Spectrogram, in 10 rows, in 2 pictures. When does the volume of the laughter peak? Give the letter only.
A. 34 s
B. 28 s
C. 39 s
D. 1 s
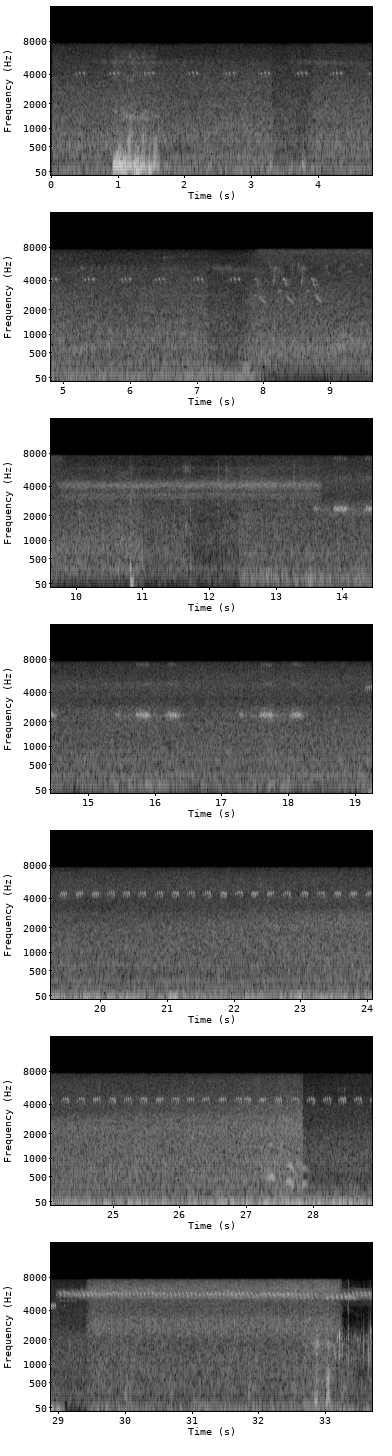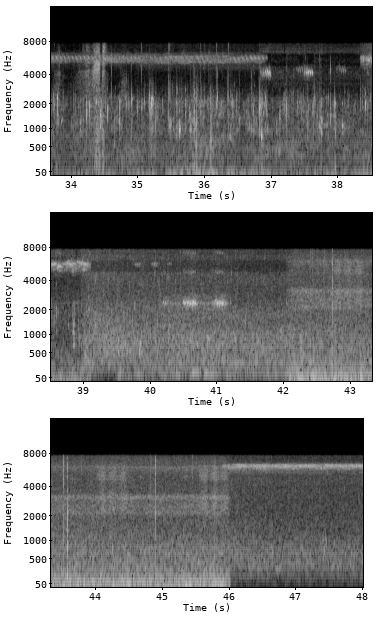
D.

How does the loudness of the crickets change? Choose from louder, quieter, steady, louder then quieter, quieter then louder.
louder.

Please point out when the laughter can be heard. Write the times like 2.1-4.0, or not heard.
0.9-1.6, 27.2-27.9, 32.6-33.2.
